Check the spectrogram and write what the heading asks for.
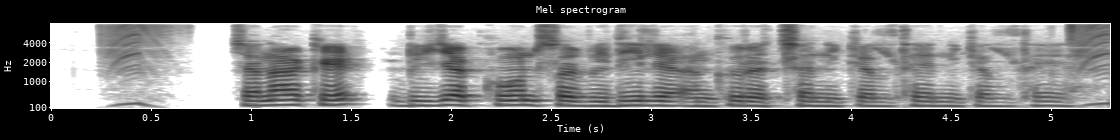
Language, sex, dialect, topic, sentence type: Chhattisgarhi, male, Northern/Bhandar, agriculture, question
